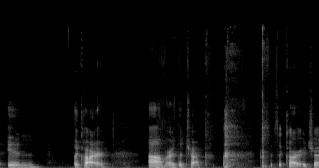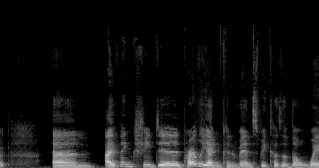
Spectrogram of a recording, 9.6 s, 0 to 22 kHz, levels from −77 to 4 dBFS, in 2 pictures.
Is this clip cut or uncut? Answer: uncut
